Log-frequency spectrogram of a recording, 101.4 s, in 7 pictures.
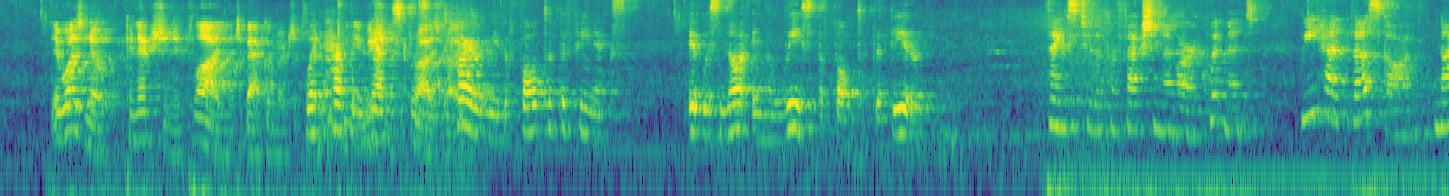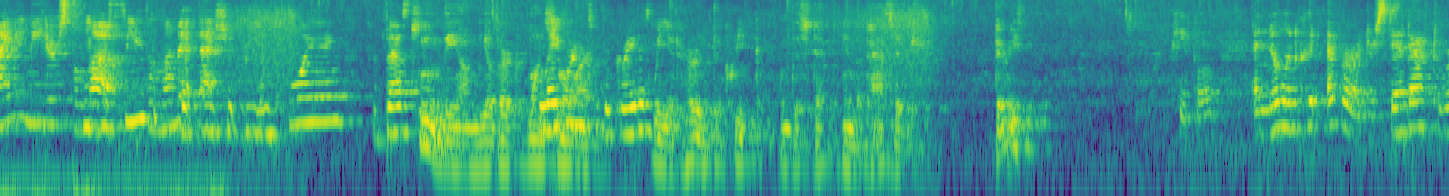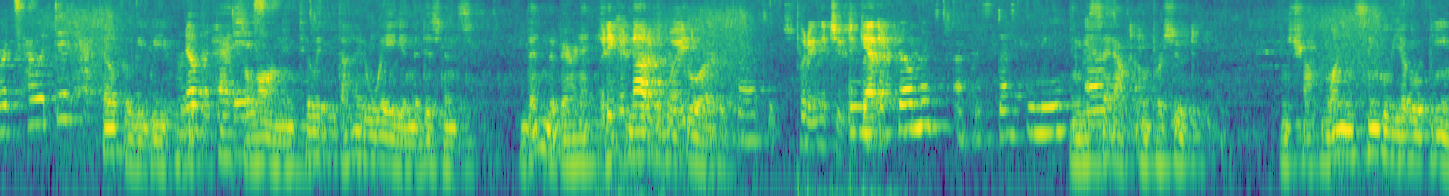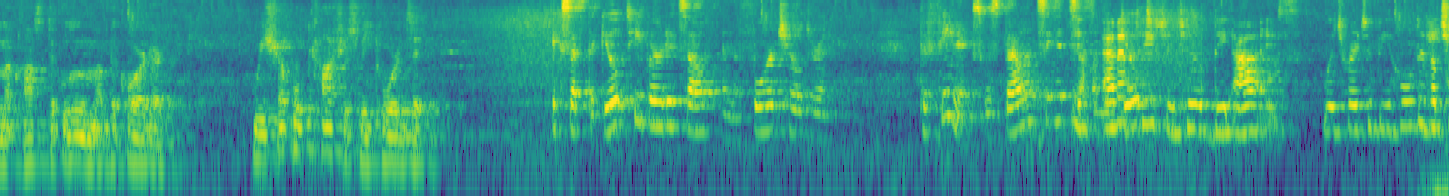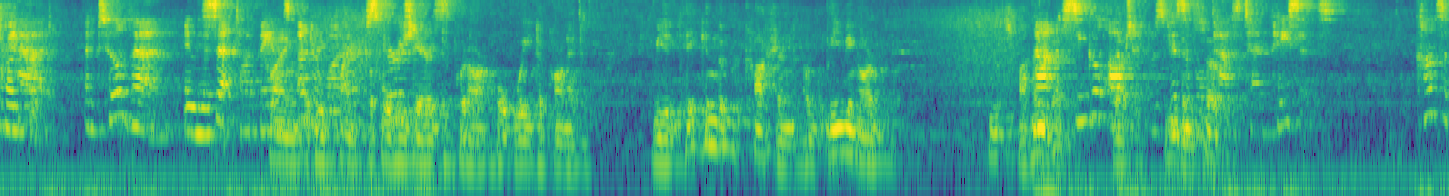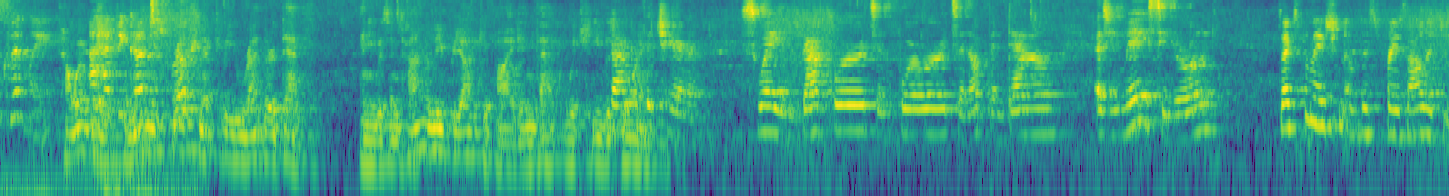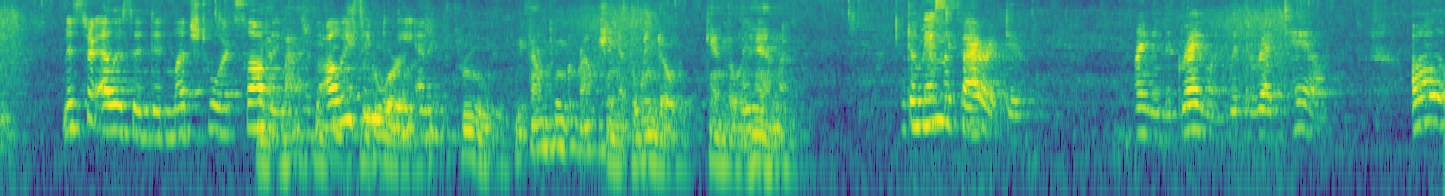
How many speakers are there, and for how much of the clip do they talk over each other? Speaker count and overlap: five, about 24%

